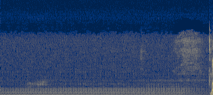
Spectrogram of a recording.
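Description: A steady low engine hum with a fine pulsing texture, fading away near the end.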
